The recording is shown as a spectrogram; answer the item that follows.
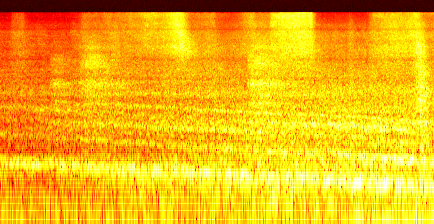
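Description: Electric commuter train pulling into a station platform and slowing down, growing louder as it arrives. Its motors hum in low tones that slowly fall in pitch as it brakes, over a rumble of wheels on rail, with two brief high hisses partway through.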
